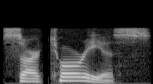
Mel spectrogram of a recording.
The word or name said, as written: sartorius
